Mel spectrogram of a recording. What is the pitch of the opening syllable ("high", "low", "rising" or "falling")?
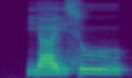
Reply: rising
